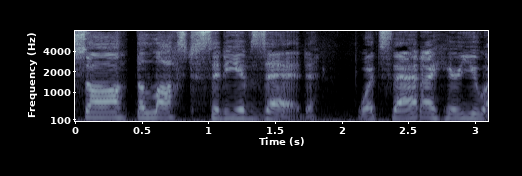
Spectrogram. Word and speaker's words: Z: lost city of Z well in most European nations they actually pronounce z as Zed right it's just a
